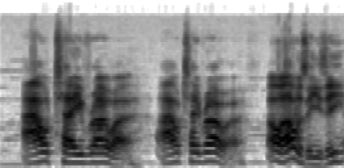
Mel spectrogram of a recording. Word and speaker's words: Aotearoa: Ow, as if you stubbed your toe. Aotearoa.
